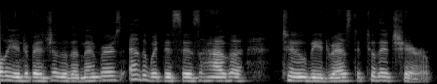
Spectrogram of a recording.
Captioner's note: speaking French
